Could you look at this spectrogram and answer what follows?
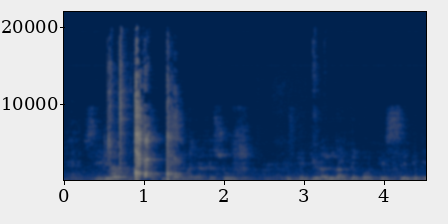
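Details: Child who is described as unwell: two or three short, sharp coughs followed by quiet talk in a small room.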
